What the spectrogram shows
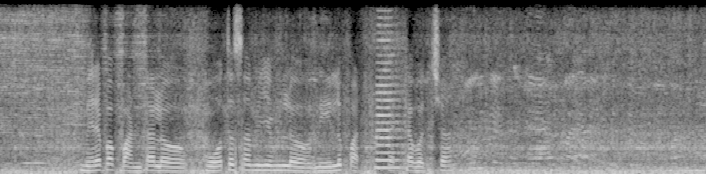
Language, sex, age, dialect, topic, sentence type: Telugu, female, 31-35, Utterandhra, agriculture, question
